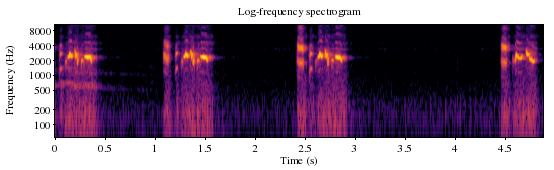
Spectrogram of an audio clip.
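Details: Lure call of a sooty-headed bulbul used in trapping: four bubbly chirp phrases of rapid falling notes, the last after a longer pause, with nothing else audible.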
